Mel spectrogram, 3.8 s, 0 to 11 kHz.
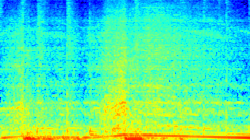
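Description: A 2018 Hyundai Kona Ultimate AWD with a 1.6-liter turbocharged four-cylinder and seven-speed dual-clutch automatic pulls away, its engine note rising steadily and held close and fairly loud with no talk.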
